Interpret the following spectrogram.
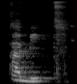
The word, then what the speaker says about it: habite: retenir aujourd'hui c'est il habite donc attention il y as hb ici même s'il ne se prononce jamais le h est bien ici 1 il habite h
